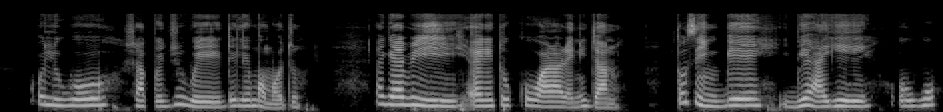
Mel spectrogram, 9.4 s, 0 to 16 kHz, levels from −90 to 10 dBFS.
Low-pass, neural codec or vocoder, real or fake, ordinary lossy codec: 9.9 kHz; vocoder, 22.05 kHz, 80 mel bands, Vocos; fake; none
